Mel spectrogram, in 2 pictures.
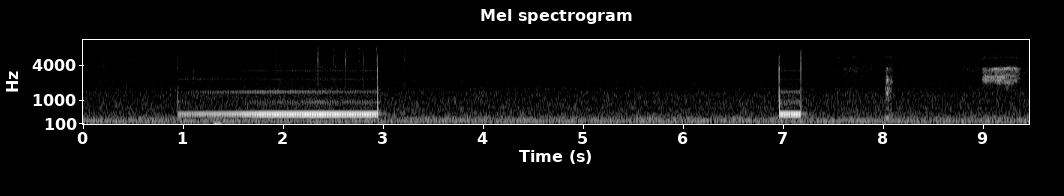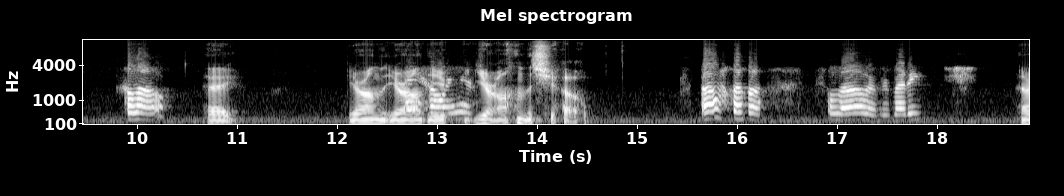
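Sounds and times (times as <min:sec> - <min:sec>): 
outgoing call ringback tone: 0:01.0 - 0:03.0, 0:07.0 - 0:07.2
speech: 0:09.9 - 0:11.1, 0:12.1 - 0:14.6, 0:17.0 - 0:17.9.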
